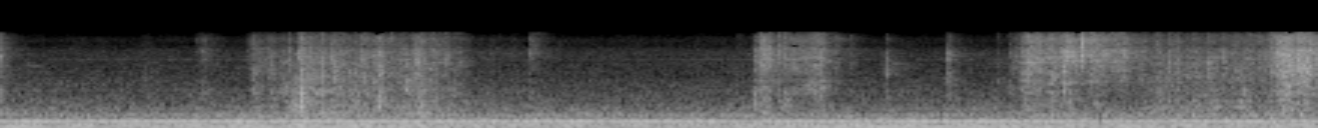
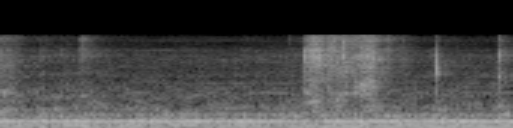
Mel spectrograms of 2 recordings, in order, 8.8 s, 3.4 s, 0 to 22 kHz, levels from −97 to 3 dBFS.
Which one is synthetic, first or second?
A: second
